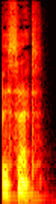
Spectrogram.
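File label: "beset", British English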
